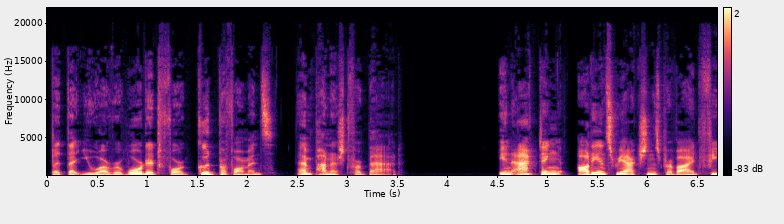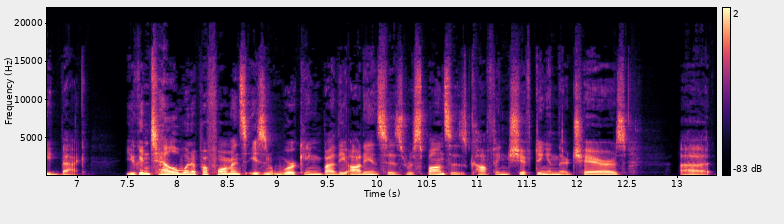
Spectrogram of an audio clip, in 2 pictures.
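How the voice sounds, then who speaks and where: A man with a low voice narrates a scripted video essay. His intonation rises and falls widely as he stresses key phrases in an articulate, teacherly way. The sound is close and dry. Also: no room sound. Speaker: host of a theatre commentary channel.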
